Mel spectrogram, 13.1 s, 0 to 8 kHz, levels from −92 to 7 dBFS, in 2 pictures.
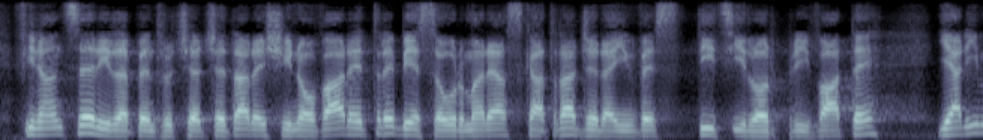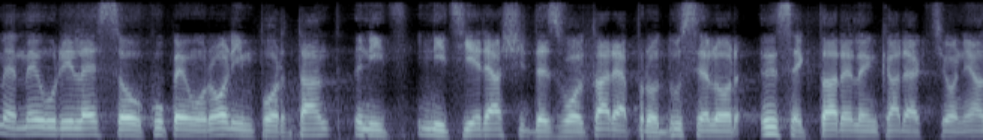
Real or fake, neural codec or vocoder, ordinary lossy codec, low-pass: fake; codec, 24 kHz, 0.9 kbps, DualCodec; none; 7.2 kHz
